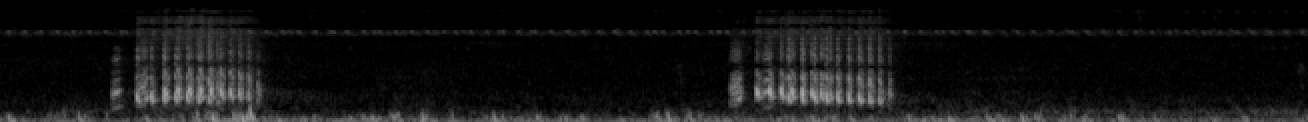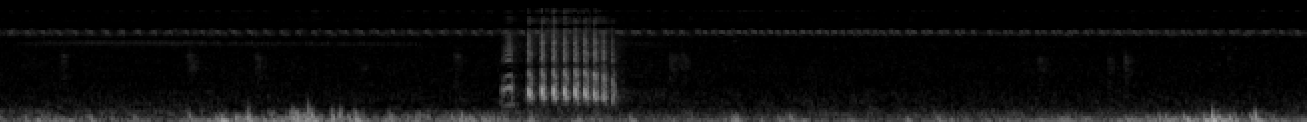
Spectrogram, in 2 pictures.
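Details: Sandhill cranes near Lake Sallie give three loud, rolling, rattling bugles at irregular intervals, over low wind rumble and a steady high whine.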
